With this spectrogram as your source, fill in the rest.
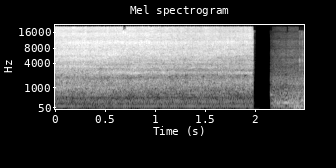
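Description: Vadagam tempering spluttering in hot oil for keerai kootu, a dense steady sizzling hiss that cuts off briefly near the end before resuming, with no talk.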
